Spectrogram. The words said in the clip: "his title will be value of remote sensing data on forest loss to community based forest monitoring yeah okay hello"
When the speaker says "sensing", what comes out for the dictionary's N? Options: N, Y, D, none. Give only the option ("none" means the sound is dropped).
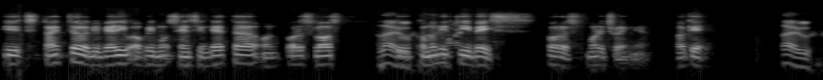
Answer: N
